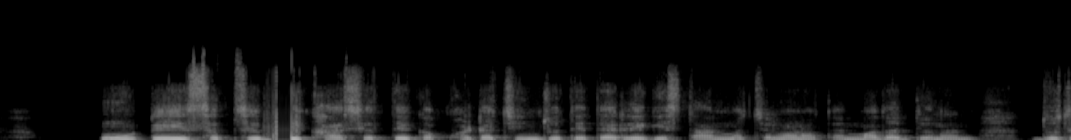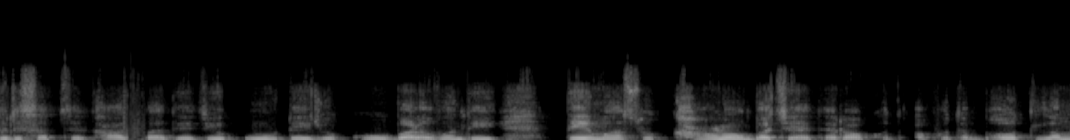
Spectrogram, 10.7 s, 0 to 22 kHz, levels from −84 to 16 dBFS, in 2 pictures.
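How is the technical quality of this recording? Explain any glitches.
The quality's held back by two things: a codec that's squeezing the whole clip, and a couple of brief dropouts from a dodgy connection.

All the way through, the speech has a dulled, gritty top end where the treble thins out and flickers, with a rough grain riding on it. That's most likely Bluetooth SBC compression running at a low bit rate, somewhere around 96 kbps. SBC splits the signal into a handful of wide bands and hands out bits without any real model of hearing, so the upper bands get starved and everything else is coarsely quantised. The damage is plainly audible.

Then there are two intermittent contact glitches, at 1.32 to 1.50 s and again at 5.97 to 6.08 s. The signal path opens for a moment, about 100 ms the first time and about 73 ms the second. The sound drops out with crackle at each edge, which is what a loose plug or cable does when it briefly loses and regains contact.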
